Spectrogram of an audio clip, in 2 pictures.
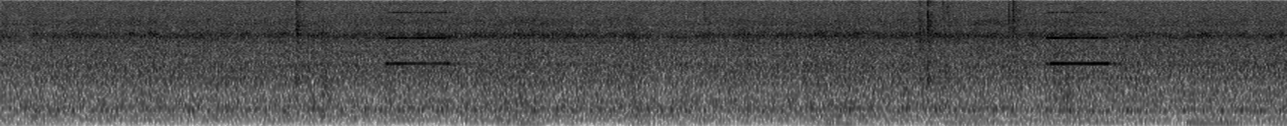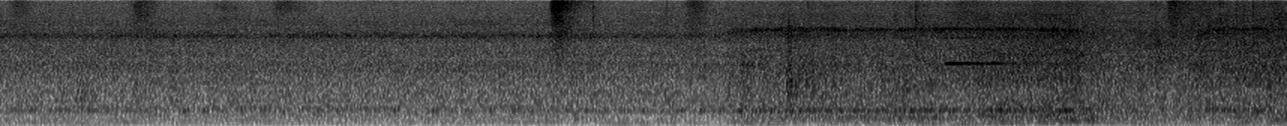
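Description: A bus rattles and creaks as it drives along.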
